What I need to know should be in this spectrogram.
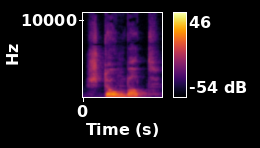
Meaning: steam bath, sauna
- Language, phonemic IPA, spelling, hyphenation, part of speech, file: Dutch, /ˈstoːm.bɑt/, stoombad, stoom‧bad, noun, Nl-stoombad.ogg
